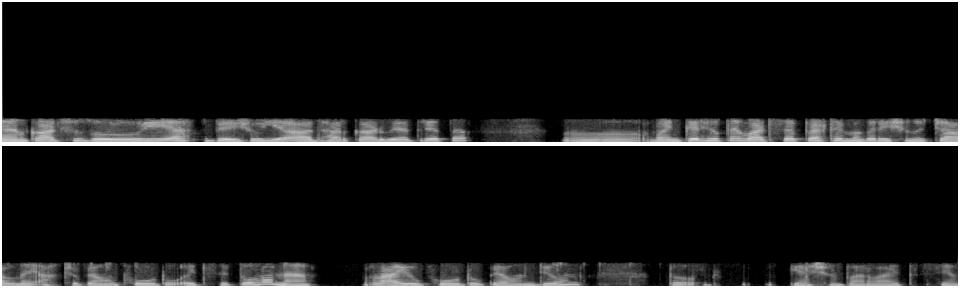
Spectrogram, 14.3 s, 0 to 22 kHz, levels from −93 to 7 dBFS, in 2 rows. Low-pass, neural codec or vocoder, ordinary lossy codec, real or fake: 3.6 kHz; vocoder, 44.1 kHz, 128 mel bands every 512 samples, BigVGAN v2; none; fake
